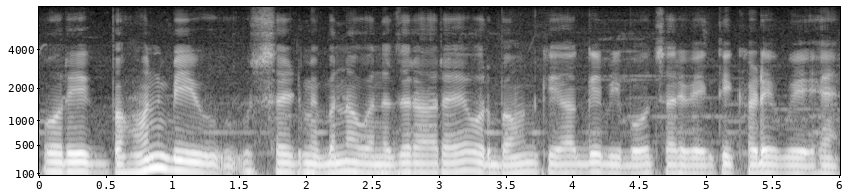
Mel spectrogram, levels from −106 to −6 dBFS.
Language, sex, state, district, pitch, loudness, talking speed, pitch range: Hindi, male, Rajasthan, Bikaner, 110 Hz, -15 LUFS, 240 wpm, 105-120 Hz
